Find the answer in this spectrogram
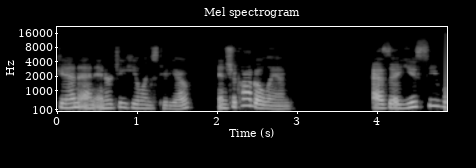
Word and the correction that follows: Usui: Reiki master, did I say that right? Usui. Usui Reiki master, Melissa guides her clients through deep mind, body, spirit, skin transformations.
